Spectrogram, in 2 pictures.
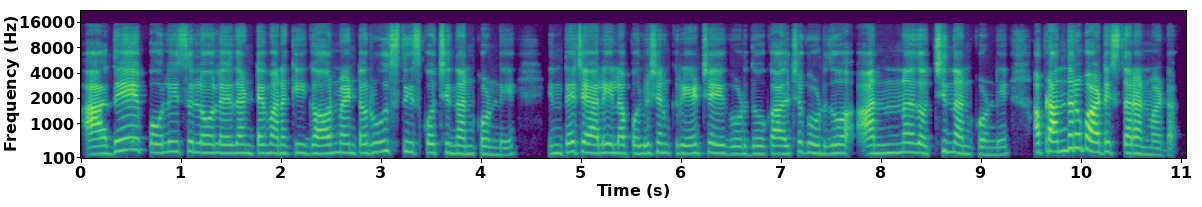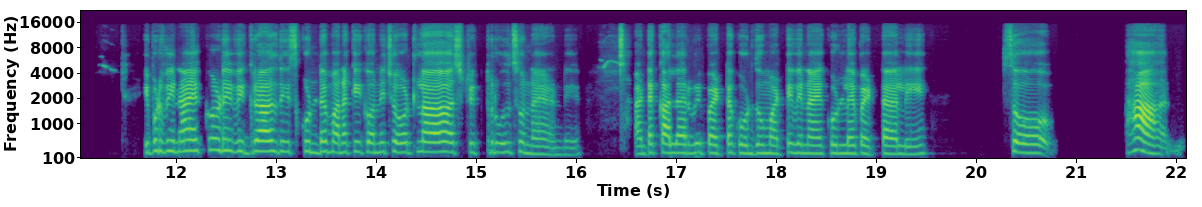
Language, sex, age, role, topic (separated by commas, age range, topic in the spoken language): Telugu, female, 30-34, guest, వినాయక చవితి వంటి పండుగలను తక్కువ వ్యర్థాలతో పర్యావరణానికి హితంగా ఎలా జరుపుకోవాలి?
